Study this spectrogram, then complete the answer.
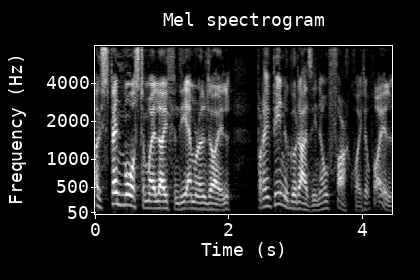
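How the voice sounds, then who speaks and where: A man with an Irish accent speaks at a fairly quick pace and a medium pitch. His pitch swings very widely. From Ireland, Blarney (County Cork). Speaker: master of ceremonies. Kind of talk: rhyming verse MC address. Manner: rhythmic, rhyming delivery.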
